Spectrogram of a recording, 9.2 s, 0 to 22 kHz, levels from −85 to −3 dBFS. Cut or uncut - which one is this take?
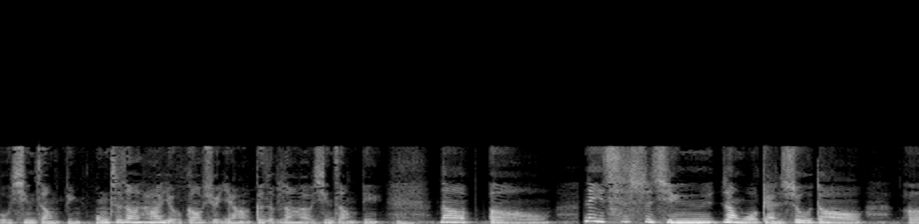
cut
